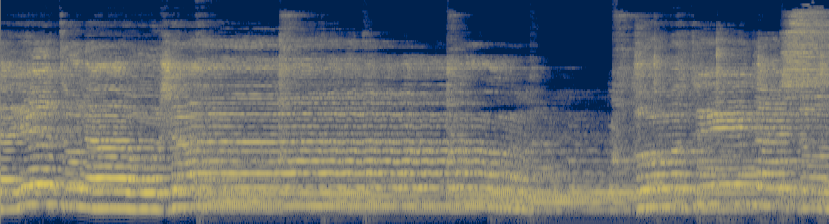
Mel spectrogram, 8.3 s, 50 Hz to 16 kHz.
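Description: A man singing long, held notes with vibrato over his own accompaniment on a Yamaha PSR-SX700 arranger keyboard, with sustained chords and bass underneath. The voice breaks off briefly after about five seconds, then comes back in.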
